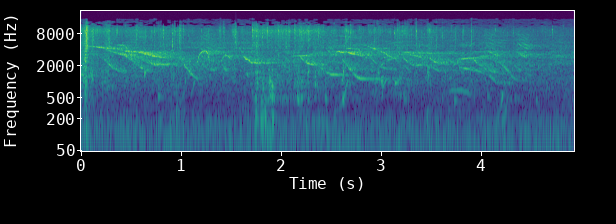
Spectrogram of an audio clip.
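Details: Baby monkey Jinx, female, crying after an attack by another monkey, Spring: dense overlapping shrill wails, each gliding downward, forming an almost continuous screaming stream.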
